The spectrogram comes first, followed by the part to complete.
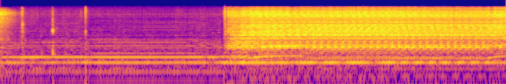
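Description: A click, then a low steady hum; about three seconds in, a loud harsh buzz starts abruptly and holds steady: a car ignition coil and contact breaker firing high-voltage sparks to light gas-filled tubes.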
